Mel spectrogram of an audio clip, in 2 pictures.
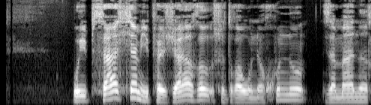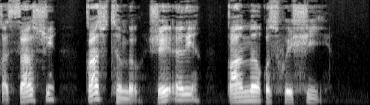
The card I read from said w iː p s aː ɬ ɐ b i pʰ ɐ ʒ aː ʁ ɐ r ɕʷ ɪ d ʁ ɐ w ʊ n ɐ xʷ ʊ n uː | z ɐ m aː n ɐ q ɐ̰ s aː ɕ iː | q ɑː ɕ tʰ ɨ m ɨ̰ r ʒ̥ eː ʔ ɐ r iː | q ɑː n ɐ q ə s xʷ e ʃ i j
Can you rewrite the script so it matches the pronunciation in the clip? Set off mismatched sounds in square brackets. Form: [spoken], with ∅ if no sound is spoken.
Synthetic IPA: w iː p s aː ɬ ɐ [m] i pʰ ɐ ʒ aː ʁ ɐ r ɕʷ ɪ d ʁ ɐ w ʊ n ɐ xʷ ʊ n uː | z ɐ m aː n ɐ q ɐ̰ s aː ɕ iː | q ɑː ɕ tʰ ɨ m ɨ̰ r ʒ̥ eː ʔ ɐ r iː | q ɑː [m] ɐ q ə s xʷ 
